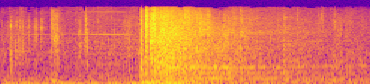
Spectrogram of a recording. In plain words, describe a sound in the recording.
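A gunshot fires sharply with a short echo.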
